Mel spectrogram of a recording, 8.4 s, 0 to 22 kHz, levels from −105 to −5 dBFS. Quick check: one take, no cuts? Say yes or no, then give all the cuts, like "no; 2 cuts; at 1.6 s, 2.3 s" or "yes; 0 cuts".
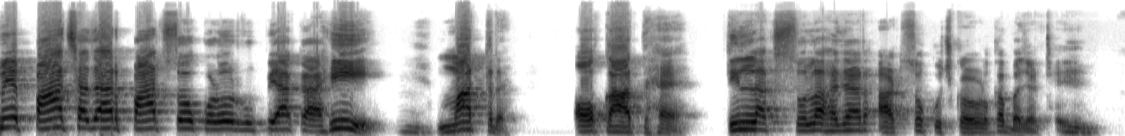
no; 1 cut; at 5.2 s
